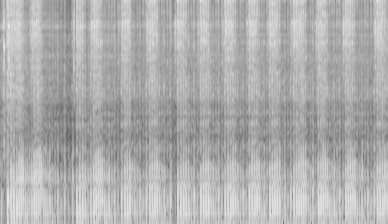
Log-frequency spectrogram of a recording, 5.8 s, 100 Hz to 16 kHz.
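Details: Pitster Pro LXR pit bike with a freshly rebuilt Piranha 140 engine and carburetor kit, startup and revs: loud single-cylinder bark with about eleven quick, even blips in six seconds and a crisp return to idle; healthy engine.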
